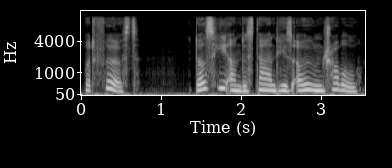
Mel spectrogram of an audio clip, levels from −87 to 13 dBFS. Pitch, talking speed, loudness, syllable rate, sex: 230 Hz, 135 wpm, -16 LUFS, 4.0 syllables/s, female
